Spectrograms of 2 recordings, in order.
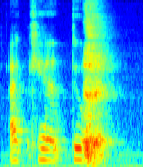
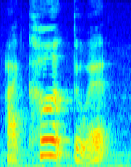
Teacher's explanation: But if you're pronouncing it our way, I can't do it, even if we can't hear the t sounds, you've used the r sound, so we know you mean can't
